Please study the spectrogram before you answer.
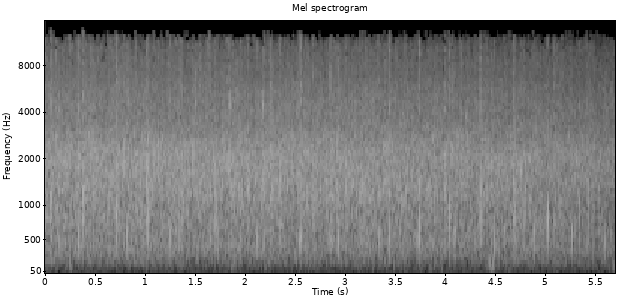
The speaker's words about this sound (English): First, let's give a big round of applause to Howard Zemsky and the whole team for doing a great job.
